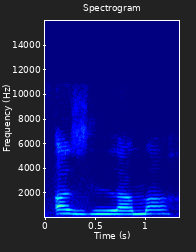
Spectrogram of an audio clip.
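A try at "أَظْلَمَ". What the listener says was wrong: Just again, make sure you don't stretch the sound out of ma out for too long. Just 1 second. Azlama.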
